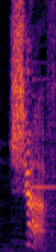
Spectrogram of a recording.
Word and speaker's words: chef: What's crazy is the word chef, although begins with a cha, is pronounced with a shuh, just like the famous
